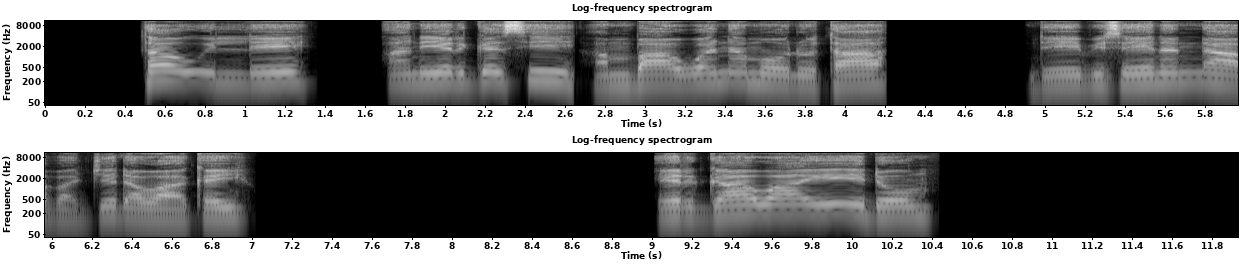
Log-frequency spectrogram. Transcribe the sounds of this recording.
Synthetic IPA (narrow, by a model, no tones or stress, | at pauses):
t̪ɐʔʊɪlːe̞ː | ʔɐnɪɛɾɡɐsiːhɐmbaːwːɐnɐmoːnɔt̪aː | d̪e̞ːbɪs̬e̞ːnɐnᶑaːbɐd͡ʒɛᶑɐwaːkʼɐjːʊ̥ | ʔɛɾɡaːwaːʔeːɛd̪o̞ːm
